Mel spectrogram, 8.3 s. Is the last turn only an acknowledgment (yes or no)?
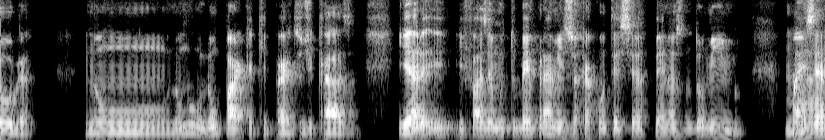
yes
